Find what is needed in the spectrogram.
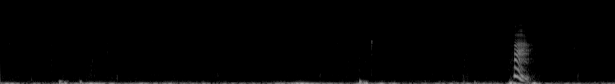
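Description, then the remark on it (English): Soft chewing sounds with irregular mouth noises, then one sharper, louder crunching bite near the end. The chewing seems to come from two people eating at the same time, with no talking. “We're chewing at the same time.”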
